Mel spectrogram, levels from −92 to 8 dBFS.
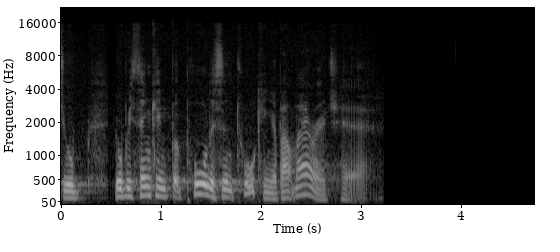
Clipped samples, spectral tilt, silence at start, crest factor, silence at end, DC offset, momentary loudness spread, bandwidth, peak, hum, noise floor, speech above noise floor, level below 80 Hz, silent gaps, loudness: under 0.1%; -6 dB/octave; 0 s; 18 dB; 1.7 s; under 0.1%; 14 LU; 16.5 kHz; -18 dBFS; none; under -90 dBFS; over 55 dB; -76 dBFS; none; -35 LUFS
